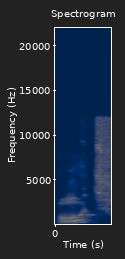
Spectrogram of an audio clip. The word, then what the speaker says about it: Puig: Doncs tenim amb nosaltres a l'Ignasi Puig, que és psicòleg. La P sempre es pronuncia. Sí, sorpresa, es pronuncia.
